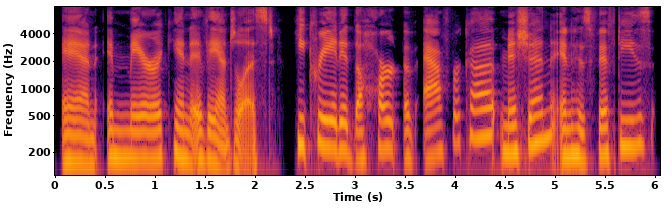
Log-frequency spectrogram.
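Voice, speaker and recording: A woman's voice: mid-range voice, dry recording, clean studio sound. A woman co-hosting a podcast, telling a story in a casual, irreverent, sarcastic way and swearing freely. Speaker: podcast co-host.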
